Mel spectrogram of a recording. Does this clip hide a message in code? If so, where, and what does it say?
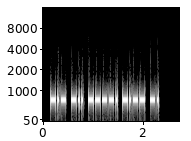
Yes: Morse code from 0.2 to 2.3 s, heard as a keyed tone, about 46 wpm, 700 Hz. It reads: KD9YN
